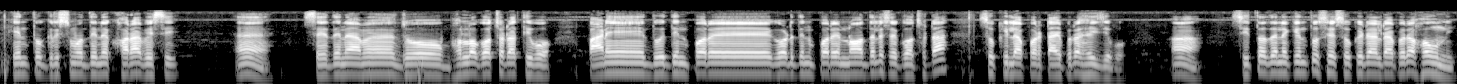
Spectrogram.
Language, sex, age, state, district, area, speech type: Odia, male, 60+, Odisha, Malkangiri, urban, spontaneous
